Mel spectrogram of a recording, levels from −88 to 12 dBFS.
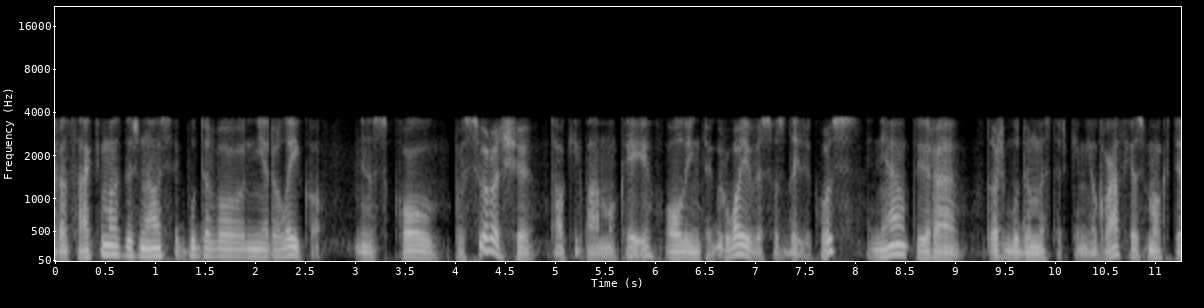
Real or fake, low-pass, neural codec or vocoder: fake; 3.6 kHz; codec, 16 kHz in and 24 kHz out, 0.9 kbps, LongCat-Audio-Codec, four codebook decoder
